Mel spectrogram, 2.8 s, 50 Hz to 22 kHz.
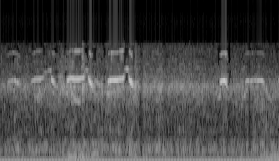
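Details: Osprey at its Chesapeake nest on 14 July 2023 with a blueback herring; a few short, high, slurred chirps in quick succession over a low steady hum.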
